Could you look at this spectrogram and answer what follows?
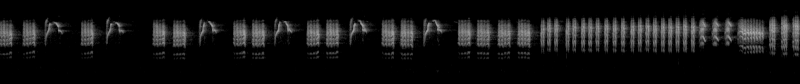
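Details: Sedge warbler singing in a wetland: rapid chattering song of repeated buzzy notes with upslurred whistles, then a fast dense rattling trill in the final seconds.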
